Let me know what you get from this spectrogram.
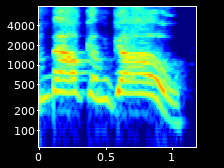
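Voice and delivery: high yelled call to a player; imitated yell. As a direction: shout the name high and sharp. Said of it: "he yells".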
